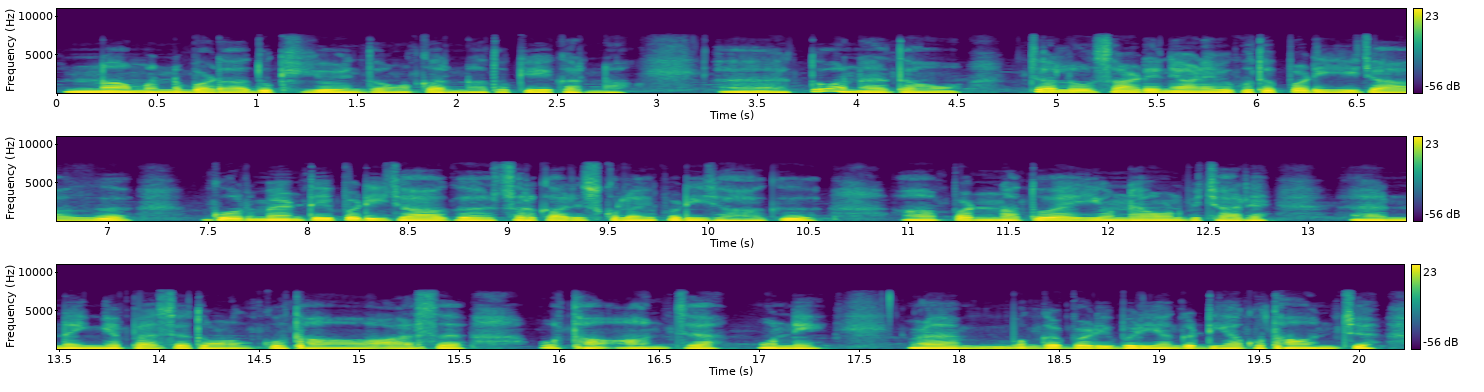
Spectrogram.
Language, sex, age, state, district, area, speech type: Dogri, female, 30-45, Jammu and Kashmir, Samba, rural, spontaneous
